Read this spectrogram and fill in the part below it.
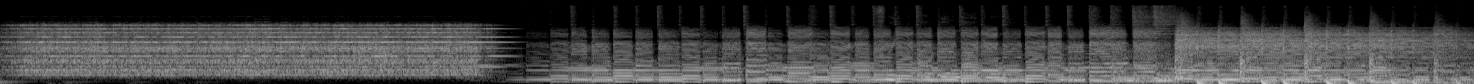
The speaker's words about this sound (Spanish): Y en eso suena la chicharra.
